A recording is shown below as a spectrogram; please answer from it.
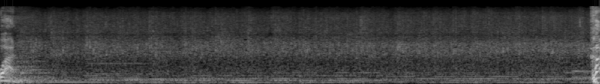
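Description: Soft, sustained background keyboard music holding steady chords, over a steady hiss of noise from a large crowd in a big hall.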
